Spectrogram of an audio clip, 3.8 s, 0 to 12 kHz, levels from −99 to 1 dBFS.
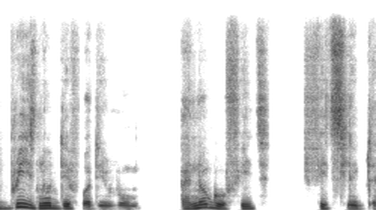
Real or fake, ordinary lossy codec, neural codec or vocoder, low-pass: real; none; none; 10.8 kHz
